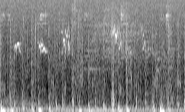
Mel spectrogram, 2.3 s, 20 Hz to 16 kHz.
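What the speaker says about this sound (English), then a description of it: "That a new horse?" Horse hooves clip-clopping in the video game Red Dead Redemption 2, a quick, steady run of close hoof strikes with a rhythmic gait.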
